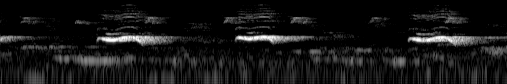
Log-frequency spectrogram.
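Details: Quail singing in the quiet of early morning, a loud, drawn-out, slightly rising note three times, about every one and a half seconds, with faint higher twittering between the notes.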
